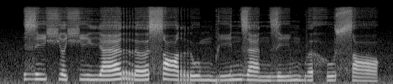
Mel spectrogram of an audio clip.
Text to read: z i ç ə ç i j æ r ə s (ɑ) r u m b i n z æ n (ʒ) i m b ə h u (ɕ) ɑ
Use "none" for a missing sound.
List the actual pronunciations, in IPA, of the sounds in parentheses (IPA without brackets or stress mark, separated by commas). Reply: ɑ, z, s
